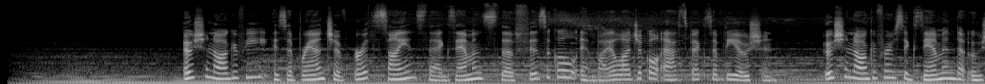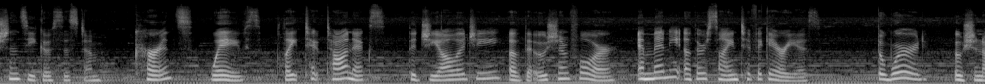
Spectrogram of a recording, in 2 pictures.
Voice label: E-Learning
